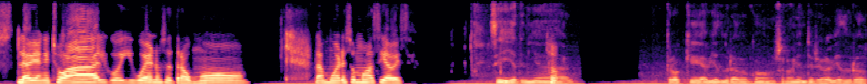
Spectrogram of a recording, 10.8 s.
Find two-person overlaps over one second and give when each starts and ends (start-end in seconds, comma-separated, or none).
none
